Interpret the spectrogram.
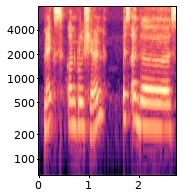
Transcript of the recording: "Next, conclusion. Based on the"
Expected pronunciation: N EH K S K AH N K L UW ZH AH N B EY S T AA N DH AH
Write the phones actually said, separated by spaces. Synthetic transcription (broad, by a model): N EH K S K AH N K L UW SH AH N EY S AA N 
